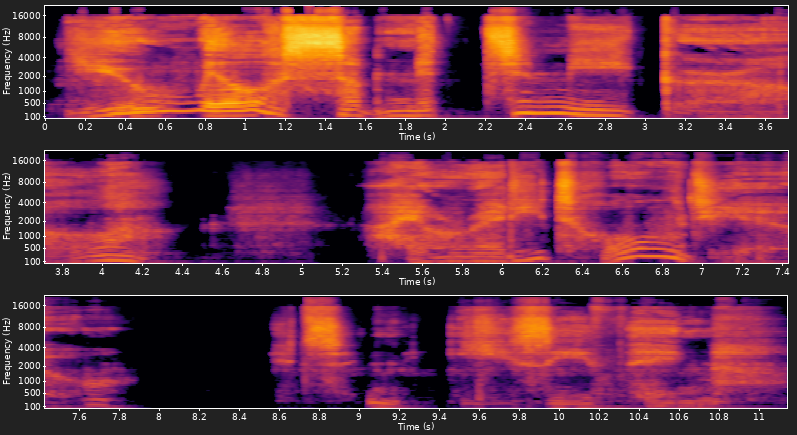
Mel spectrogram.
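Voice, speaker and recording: A man in a put-on character voice of medium pitch, at a very slow pace with long, frequent pauses. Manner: dark, menacing.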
